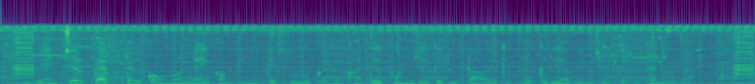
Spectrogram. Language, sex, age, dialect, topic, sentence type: Bhojpuri, female, 18-24, Western, banking, statement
